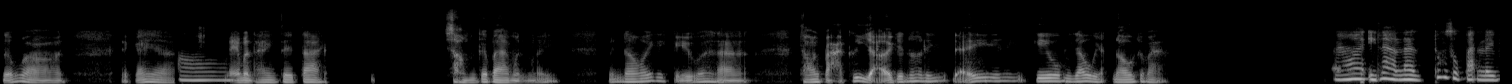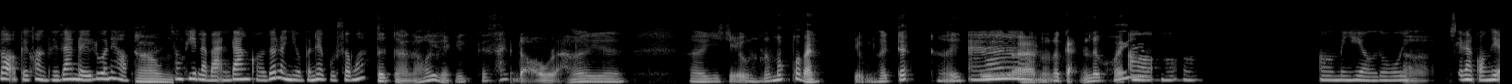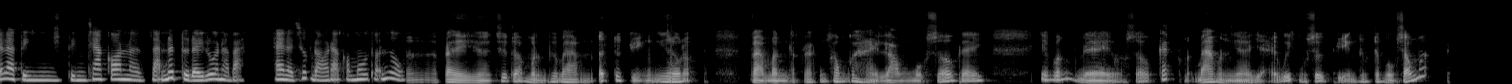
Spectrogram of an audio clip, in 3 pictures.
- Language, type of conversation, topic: Vietnamese, podcast, Bạn có kinh nghiệm nào về việc hàn gắn lại một mối quan hệ gia đình bị rạn nứt không?
- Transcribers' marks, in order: tapping; other background noise; unintelligible speech; unintelligible speech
